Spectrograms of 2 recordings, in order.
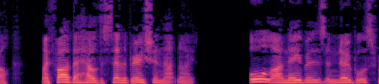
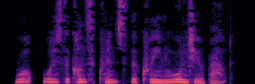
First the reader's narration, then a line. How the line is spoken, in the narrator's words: I prompted softly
